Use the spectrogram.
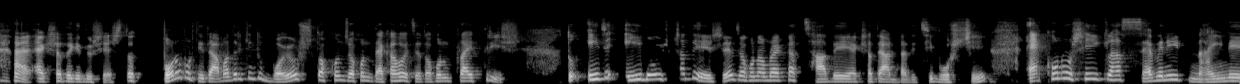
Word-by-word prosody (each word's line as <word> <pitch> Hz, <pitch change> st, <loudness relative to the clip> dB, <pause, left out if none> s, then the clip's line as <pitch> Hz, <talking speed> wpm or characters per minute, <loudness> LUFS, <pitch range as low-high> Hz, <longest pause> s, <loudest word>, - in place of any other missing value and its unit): হ্যাঁ, -, -, +6 dB
একসাথে 155 Hz, -3 st, 0 dB
কিন্তু 130 Hz, -1 st, -2 dB
শেষ। -, -, -4 dB
তো -, -, +5 dB, 0.4 s
পরবর্তীতে 270 Hz, -, +3 dB
আমাদের 180 Hz, +9 st, 0 dB
কিন্তু 270 Hz, -1 st, -5 dB
বয়স 175 Hz, -, +3 dB, 0.2 s
তখন 190 Hz, +2 st, -1 dB
যখন 180 Hz, +3 st, 0 dB
দেখা 125 Hz, +6 st, +2 dB
হয়েছে 165 Hz, -6 st, 0 dB
তখন 150 Hz, +3 st, 0 dB
প্রায় 155 Hz, -1 st, +3 dB
৩০। -, -, -6 dB, 0.6 s
তো 390 Hz, -, +4 dB, 0.2 s
এই 240 Hz, -, +6 dB
যে -, -, -1 dB, 0.2 s
এই 225 Hz, -, +4 dB
বয়সটাতে 240 Hz, +3 st, -2 dB
এসে 140 Hz, -, -3 dB
যখন 190 Hz, -1 st, -1 dB
আমরা 185 Hz, 0 st, +1 dB
একটা 195 Hz, +1 st, -1 dB
ছাদে 130 Hz, +3 st, +1 dB
একসাথে 125 Hz, 0 st, -3 dB
আড্ডা 110 Hz, -1 st, -4 dB
দিচ্ছি, 110 Hz, +5 st, -9 dB
বসছি, 110 Hz, 0 st, -1 dB, 0.6 s
এখনো 270 Hz, +8 st, 0 dB
সেই 255 Hz, -1 st, 0 dB
ক্লাস 210 Hz, -1 st, +2 dB, 0.2 s
7-8-9 145 Hz, -, +1 dB
175 Hz, 165 wpm, -23 LUFS, 135-225 Hz, 0.6 s, হ্যাঁ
